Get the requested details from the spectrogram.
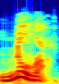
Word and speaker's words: Noohra: Okay, there is a word for Aramaic for light called Noura, which is spelled N-O-O-H-R-A, Noura, which means the light of God.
